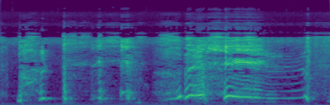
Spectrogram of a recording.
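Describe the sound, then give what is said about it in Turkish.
A man coughs repeatedly in a rough, hacking fit, several sharp bursts followed by strained, wheezing vocal sounds, fairly loud with no talking. “Bak öksürüyorsun.”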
